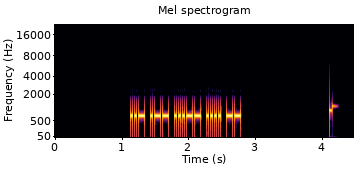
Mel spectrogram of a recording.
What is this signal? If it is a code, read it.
Morse code, heard as a keyed tone, about 40 wpm, 700 Hz. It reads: UW3HM
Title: Call Signs - 40wpm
